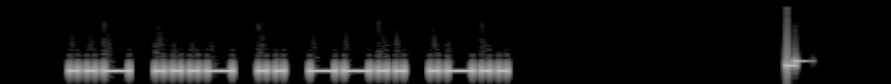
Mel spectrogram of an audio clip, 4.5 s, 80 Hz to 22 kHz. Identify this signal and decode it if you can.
Morse code, heard as a keyed tone, about 28 wpm, 690 Hz. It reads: UVIZL
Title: Code Groups - 5 Letters - 28wpm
